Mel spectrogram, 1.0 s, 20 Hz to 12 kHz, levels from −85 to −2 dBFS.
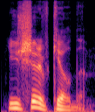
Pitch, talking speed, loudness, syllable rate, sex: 125 Hz, 315 wpm, -14 LUFS, 7.1 syllables/s, male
